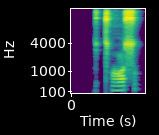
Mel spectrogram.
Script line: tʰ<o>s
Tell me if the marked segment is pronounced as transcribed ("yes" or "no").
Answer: no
